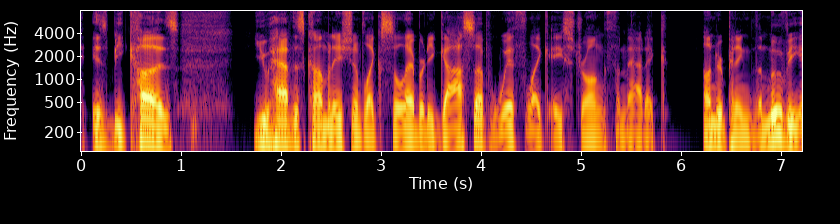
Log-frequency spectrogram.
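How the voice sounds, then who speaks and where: A man co-hosting a movie podcast, reviewing films in casual chat, rambling and swearing with animated emphasis. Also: fairly low pitch, no room sound, studio quality. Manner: rambling and profane. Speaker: podcast co-host.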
